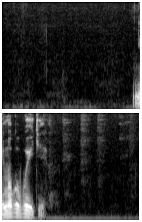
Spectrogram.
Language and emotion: Russian, neutral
